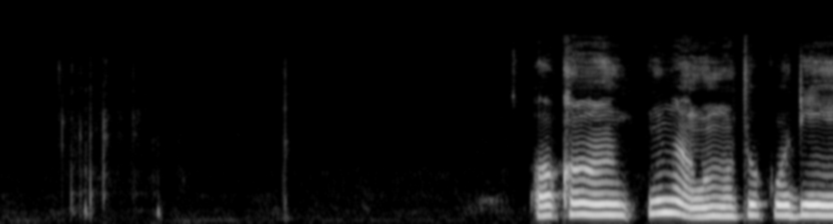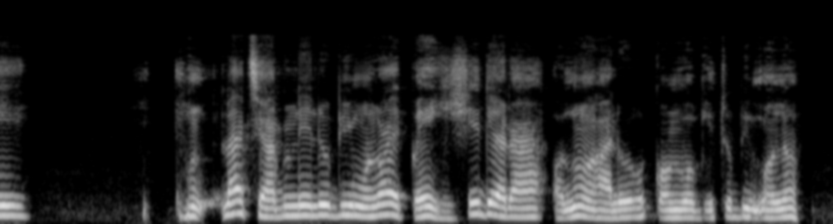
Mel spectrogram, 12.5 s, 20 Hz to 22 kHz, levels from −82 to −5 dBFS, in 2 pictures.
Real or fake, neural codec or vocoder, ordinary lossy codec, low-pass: fake; codec, 24 kHz, 1 kbps, SNAC; none; none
